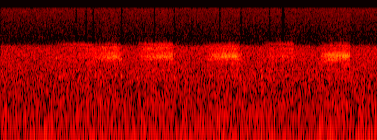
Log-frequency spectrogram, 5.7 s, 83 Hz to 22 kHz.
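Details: Owl at a nest around 1:00 AM on 24 March 2016, with a gopher brought as prey. Five soft, breathy rasping hisses come at uneven intervals against a quiet background.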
